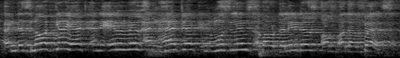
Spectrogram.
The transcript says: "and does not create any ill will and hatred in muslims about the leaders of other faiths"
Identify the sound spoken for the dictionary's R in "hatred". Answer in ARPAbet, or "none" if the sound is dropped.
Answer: none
